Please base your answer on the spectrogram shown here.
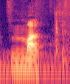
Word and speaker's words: month: the sound of the vibration right mon and then when you get to the th stops nothing right month now try saying the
